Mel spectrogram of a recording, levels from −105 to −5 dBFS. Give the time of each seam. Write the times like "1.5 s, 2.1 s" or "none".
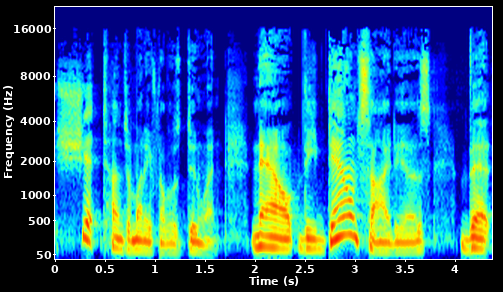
1.0 s, 1.7 s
